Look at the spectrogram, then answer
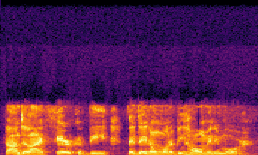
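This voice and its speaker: A speaker giving earnest relationship advice in a self-help talk, often restarting phrases and slowing down to stress a point. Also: mid-range voice, highs cut off, slight background noise. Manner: earnest, repeats and restarts phrases, slows for emphasis.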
